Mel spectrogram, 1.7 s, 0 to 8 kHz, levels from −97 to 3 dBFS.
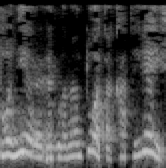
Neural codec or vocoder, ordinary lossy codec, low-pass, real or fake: none; MP3, 32 kbps; 7.2 kHz; real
